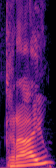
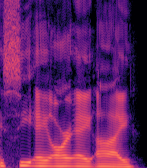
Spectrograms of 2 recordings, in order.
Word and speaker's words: caralho: The right word is carayo, or if you're saying it really fast, you might not put that much O. But just know it's spelled CARALHO.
